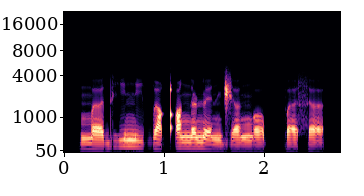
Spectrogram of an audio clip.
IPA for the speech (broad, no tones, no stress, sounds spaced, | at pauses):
m ɐ dʱ i n̪ i ɓ ɐ qʼ ɔ n ɐ ɳ ɛ n d͡ʒ ɐ ŋ ɔ pː ɐ s ɐ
